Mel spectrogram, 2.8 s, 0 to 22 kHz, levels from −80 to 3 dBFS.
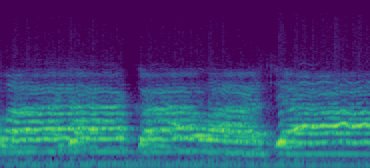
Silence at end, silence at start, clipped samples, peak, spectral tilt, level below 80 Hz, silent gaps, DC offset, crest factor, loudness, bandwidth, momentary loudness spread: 0 s; 0 s; under 0.1%; -6 dBFS; -5 dB/octave; -46 dBFS; none; under 0.1%; 12 dB; -18 LUFS; 13 kHz; 4 LU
